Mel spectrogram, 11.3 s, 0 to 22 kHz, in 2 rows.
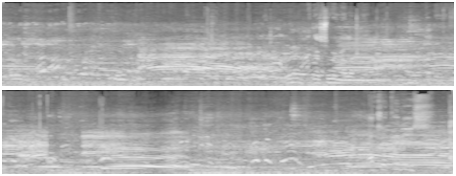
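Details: Late-day cattle market on 27 December 2024 with Sahiwal bull calves for sale: a series of arched, wavering moos from several animals, spaced a few seconds apart, over a busy background of people talking.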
